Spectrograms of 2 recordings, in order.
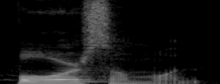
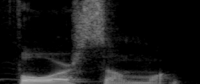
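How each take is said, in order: Both takes have the same delivery.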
